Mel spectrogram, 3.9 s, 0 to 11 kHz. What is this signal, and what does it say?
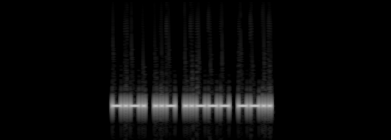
Morse code, heard as a keyed tone, about 37 wpm, 700 Hz. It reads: CU2Z
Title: DXCC-100 Call Signs - 4 Characters - Repeated 2x - 40wpm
